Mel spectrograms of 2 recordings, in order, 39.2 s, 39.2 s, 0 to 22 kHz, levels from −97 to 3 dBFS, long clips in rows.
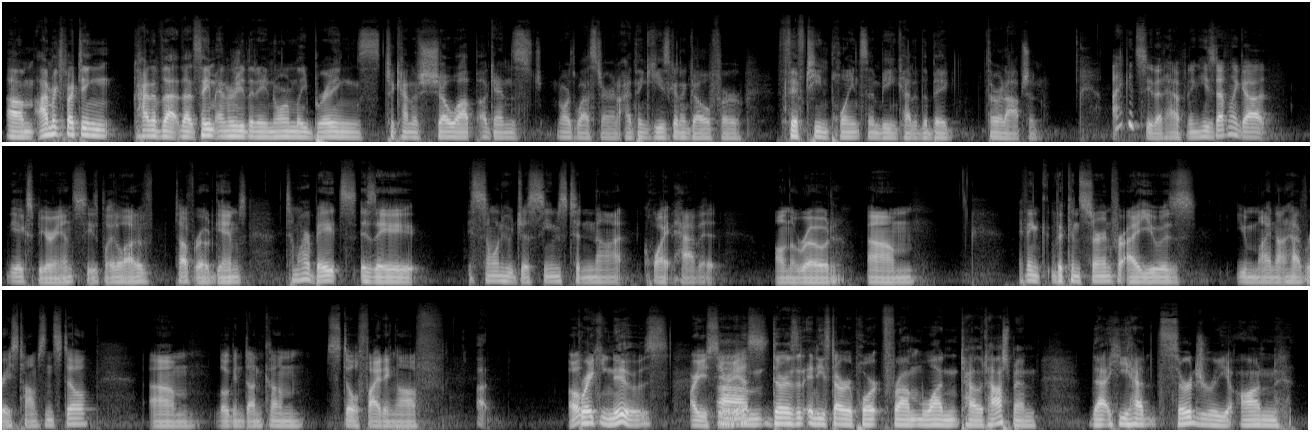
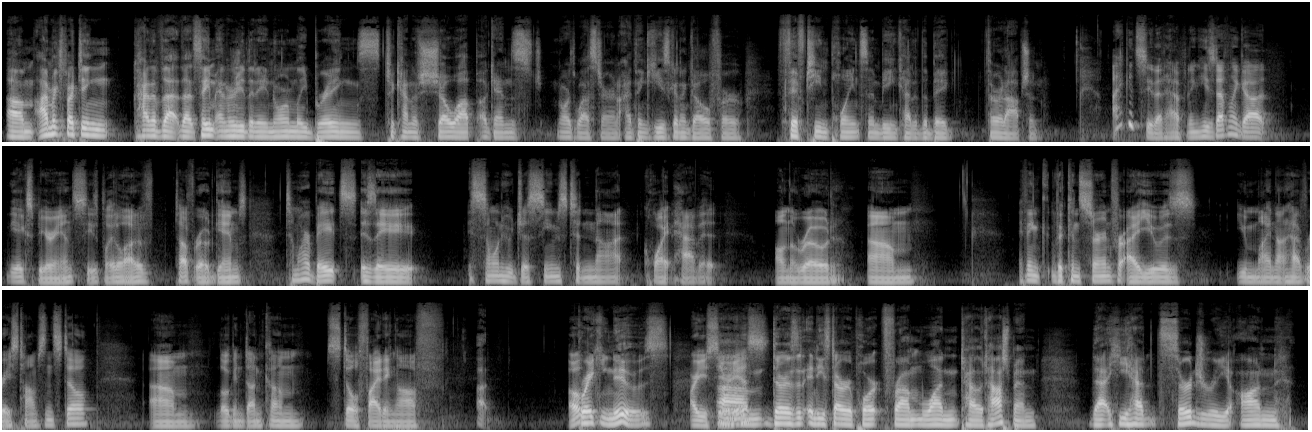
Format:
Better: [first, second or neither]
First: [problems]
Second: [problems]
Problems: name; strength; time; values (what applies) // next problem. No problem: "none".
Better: second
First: muffled; slightly; fading above 4 kHz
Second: none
